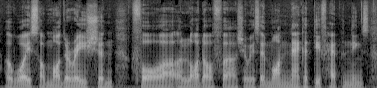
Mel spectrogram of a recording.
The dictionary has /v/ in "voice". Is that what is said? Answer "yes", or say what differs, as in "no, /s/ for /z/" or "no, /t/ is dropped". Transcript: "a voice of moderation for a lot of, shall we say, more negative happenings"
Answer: no, /w/ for /v/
